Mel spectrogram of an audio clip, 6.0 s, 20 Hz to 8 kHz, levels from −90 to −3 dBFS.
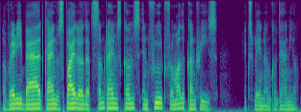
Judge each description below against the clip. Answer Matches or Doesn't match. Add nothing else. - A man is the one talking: Matches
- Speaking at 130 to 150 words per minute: Doesn't match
